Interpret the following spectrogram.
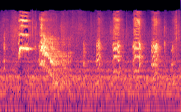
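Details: Two-week-old English Bulldog puppies whimpering and squealing in a litter, several short high cries and yelps in uneven bursts over a constant background hum.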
